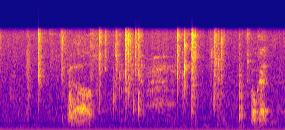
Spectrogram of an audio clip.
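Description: A man's wordless vocal sounds: a short sound falling in pitch about a second in and another near the end, among scattered light clicks and knocks of handling.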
